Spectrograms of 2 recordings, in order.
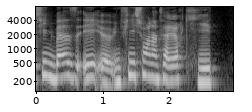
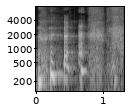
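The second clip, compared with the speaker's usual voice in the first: laugh; 3 semitones higher than usual. Real, not acted. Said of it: "Quel accent de merde".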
